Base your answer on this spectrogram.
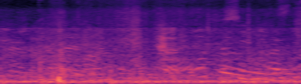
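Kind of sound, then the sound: vehicle, tractor engine running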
